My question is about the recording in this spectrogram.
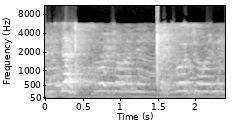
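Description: One sharp hand clap about one and a half seconds in, over laughter and voices.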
